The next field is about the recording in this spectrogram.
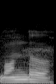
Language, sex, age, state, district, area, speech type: Bengali, male, 18-30, West Bengal, Purba Bardhaman, rural, read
